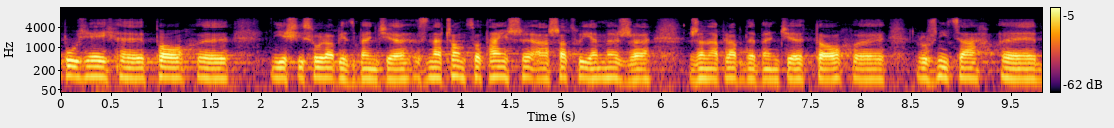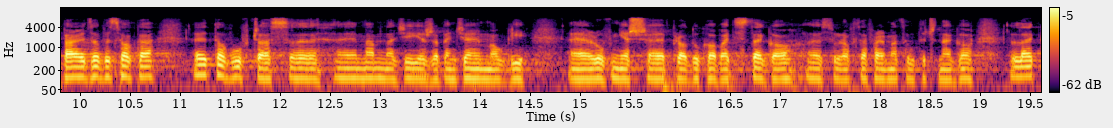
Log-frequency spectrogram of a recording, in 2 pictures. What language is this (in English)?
Polish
